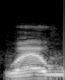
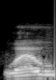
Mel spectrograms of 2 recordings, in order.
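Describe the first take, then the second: No difference in how they are said.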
